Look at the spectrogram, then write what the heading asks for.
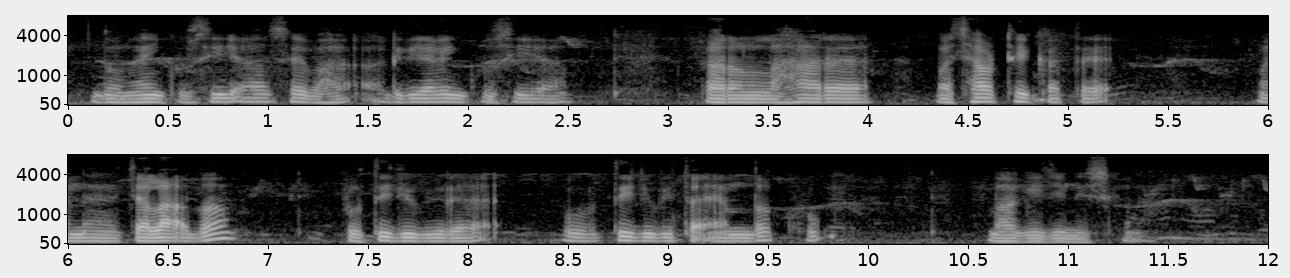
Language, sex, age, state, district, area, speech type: Santali, male, 30-45, West Bengal, Malda, rural, spontaneous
